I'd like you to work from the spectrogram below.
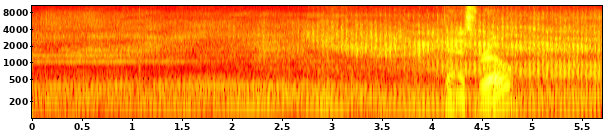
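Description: A STOL airplane at a practice-day short takeoff and landing competition in Clarion, PA, its propeller engine droning steadily from moderate distance, swelling slightly near the end while a commentator talks over it throughout.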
